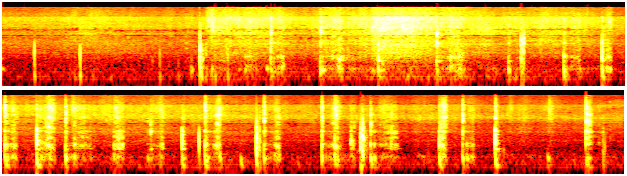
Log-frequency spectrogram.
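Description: Onions fry in a pan with salt and turmeric powder for a shrimp bhaji. A sizzling hiss swells and fades under a long run of sharp clicks and scrapes from stirring, close by, with no talking.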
